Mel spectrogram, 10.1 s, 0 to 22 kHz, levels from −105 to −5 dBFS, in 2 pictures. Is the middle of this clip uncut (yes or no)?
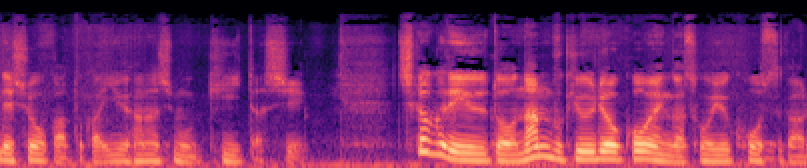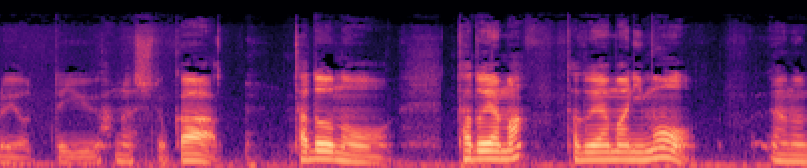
no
